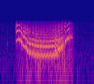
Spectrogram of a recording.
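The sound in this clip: A human voice imitates a Yorkie's purr-like, attention-seeking sound: a single rolling trill about a second long, its pitch dipping and then rising again at the end, heard alone.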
